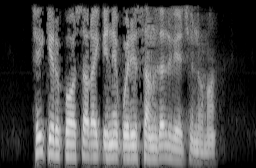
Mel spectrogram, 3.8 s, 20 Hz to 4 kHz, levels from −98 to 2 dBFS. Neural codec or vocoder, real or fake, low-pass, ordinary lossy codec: codec, 16 kHz, 1 kbps, X-Codec, HuBERT features, trained on LibriSpeech; fake; 3.6 kHz; AAC, 16 kbps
